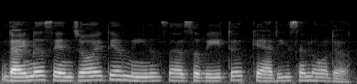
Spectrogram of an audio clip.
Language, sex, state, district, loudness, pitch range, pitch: English, female, Karnataka, Bangalore, -19 LUFS, 170-185 Hz, 175 Hz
